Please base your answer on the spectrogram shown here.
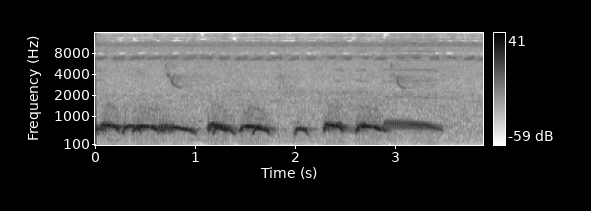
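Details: Spotted dove, known locally as derkuku or tekukur, giving a lure call used for trapping: a run of rhythmic, slurred cooing notes, each dipping and rising, strung together in quick phrases that end in a longer drawn coo.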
